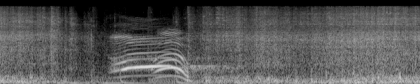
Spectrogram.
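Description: Rattling rumble of a homemade scooter fitted with over a hundred cheap scooter wheels on two long axles, rolled up a wooden ramp. About a second in, a person lets out a short yell that rises and falls in pitch, the loudest sound here.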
